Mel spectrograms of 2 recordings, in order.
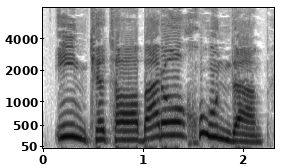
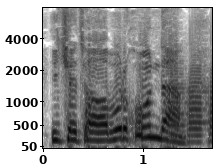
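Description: First: Said in the usual way. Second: Shirazi ending, u in کتابو; Shirazi accent. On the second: Shown as a demonstration. (کتابو با لهجهٔ شیرازی) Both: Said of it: "حال شیرازیش".

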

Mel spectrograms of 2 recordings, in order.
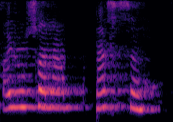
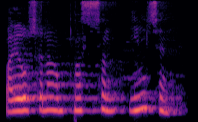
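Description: First: Put-on high falsetto girly greeting; girl voice. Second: Put-on lightly raised girly voice; a hint of a girl's voice. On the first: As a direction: fake a girl on the phone. (kız sesiyle selam) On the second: (hafif kız sesi) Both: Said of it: "Kız sesi yapacağım".

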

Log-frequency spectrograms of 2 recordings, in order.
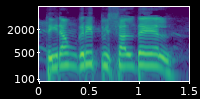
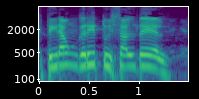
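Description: Both takes have the same delivery.

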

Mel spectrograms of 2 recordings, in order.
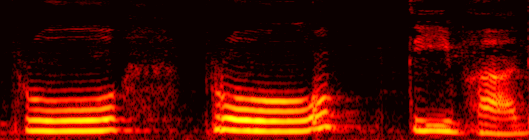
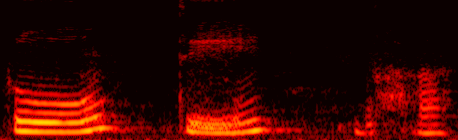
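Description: First: প্রতিভা drawn out very slowly and loudly, প্র- first; slow syllable demo. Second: প্রতিভা said very slowly, each syllable separate; slow demo. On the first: Teacher drills প্রতিভা for students, very slowly spoken. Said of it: "রফলাযুক্ত অটি ই হয়ে যাচ্ছে". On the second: Teacher repeats প্রতিভা for class, slowly and carefully. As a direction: draw out প্রতিভা gently. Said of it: "এটার উচ্চারণ আমরা কেমন করি?". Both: Shown as a demonstration.

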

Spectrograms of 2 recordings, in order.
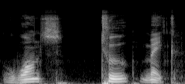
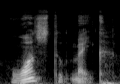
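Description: First: "wants to make" said very slowly with the T barely touched; soft T. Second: "wants to make" said slowly, T held as a stop and not released; stopped T. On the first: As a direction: let the T in "wants to make" stop without popping. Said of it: "Tを強調しないようにします". (「wants to make」のTを弱く、ゆっくり) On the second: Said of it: "Tがなくって、ちょっとTでストップしてmake". (「wants to make」のTで止めてmake) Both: Shown as a demonstration.

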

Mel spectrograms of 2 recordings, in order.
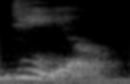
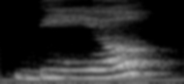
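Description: First: "Deal" low and falling, as a settled answer; "Deal" stated with a firm downward tune; agreeing. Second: "Deal" rising as a question; "Deal" asked, pitch going up; questioning offer. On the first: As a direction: agree with a lower, softer "Deal" that drops at the end. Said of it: "agrees Nora". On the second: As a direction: offer "Deal" with an upward lift at the end. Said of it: "says the tiger". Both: A narrator's reading.

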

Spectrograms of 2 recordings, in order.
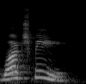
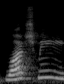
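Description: First: Second eager call, fading; shouted. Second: High, louder excited shout; eager shout from the hilltop. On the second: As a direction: show off, yelling to be watched. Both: A narrator's reading. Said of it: "he shouted".

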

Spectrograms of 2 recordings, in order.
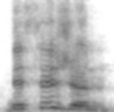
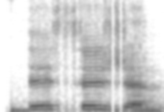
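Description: First: Said in the usual way. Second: Decision drawn out slowly, soft ge sound in the middle; slow careful decision. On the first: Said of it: "الكلمة اللي بعدها". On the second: Shown as a demonstration. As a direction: stretch decision to show the sound. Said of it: "اه فعلا". (decision بنطق بطيء وواضح للـ جا)

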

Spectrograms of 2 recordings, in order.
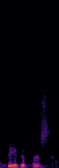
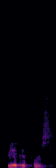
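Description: First: "Be a good person" flung up high in pitch; sudden high-pitched emphasis; emphatic high exclamation. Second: Said in the usual way. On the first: Shown as a demonstration. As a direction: pitch it up high like a rallying cry. Repeats the lesson's key point.

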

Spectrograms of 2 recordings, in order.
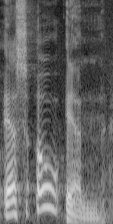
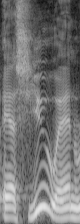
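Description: First: "S O N" spelled out letter by letter as S, O, N; "S O N" as three separate letters, set against S U N. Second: "S U N" spelled out letter by letter as S, U, N; "S U N" as three separate letters. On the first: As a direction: spell out "S O N" letter by letter, meaning the Son. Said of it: "the unconquerable S O N". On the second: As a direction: spell out "S U N" letter by letter, the sun in the sky. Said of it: "not the unconquerable S U N". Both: Shown as a demonstration.

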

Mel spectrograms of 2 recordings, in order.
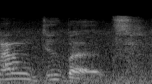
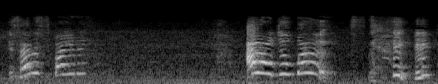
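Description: First: Said in the usual way. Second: Much higher, slow, giggling "I don't do bugs"; laughing squeal. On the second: Real, not acted. Vlogger squirming at a bug question, high laughing squeal.

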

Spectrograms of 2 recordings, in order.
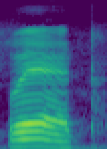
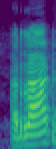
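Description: First: रैट with a stretched front "ae" vowel; correct reading of रैट. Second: राट with a long open "aa"; misreading of राट. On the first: Teacher gives the right reading, रैट drawn out. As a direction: say रैट as English "rat", drawn out. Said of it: "इसको पढ़ेंगे हम रैट". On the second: Teacher shows what not to read, राट with "aa". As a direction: say राट as "raat". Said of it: "इसको राट नहीं पढ़ेंगे". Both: Shown as a demonstration.

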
